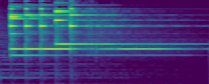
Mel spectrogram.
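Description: A phone message notification tone plays a quick run of about five bright chime notes. They ring on together and fade slowly, with no voices.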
